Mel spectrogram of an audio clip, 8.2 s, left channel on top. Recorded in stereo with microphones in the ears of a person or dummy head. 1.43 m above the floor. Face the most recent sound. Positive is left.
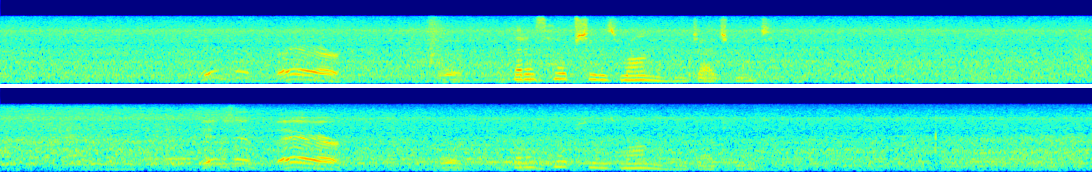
turn(degrees=70)  # may be behind; listen again after turning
